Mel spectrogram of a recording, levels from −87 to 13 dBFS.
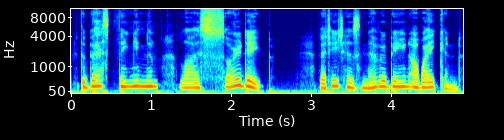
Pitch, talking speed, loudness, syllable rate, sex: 160 Hz, 170 wpm, -15 LUFS, 4.7 syllables/s, male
